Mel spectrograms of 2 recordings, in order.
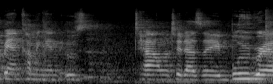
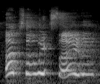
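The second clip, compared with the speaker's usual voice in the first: put-on high, louder childlike glee; little kid; 12 semitones higher, 5 dB louder than usual. Daughter mock-gushing like an excited kid, much higher. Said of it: "I was a little kid".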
